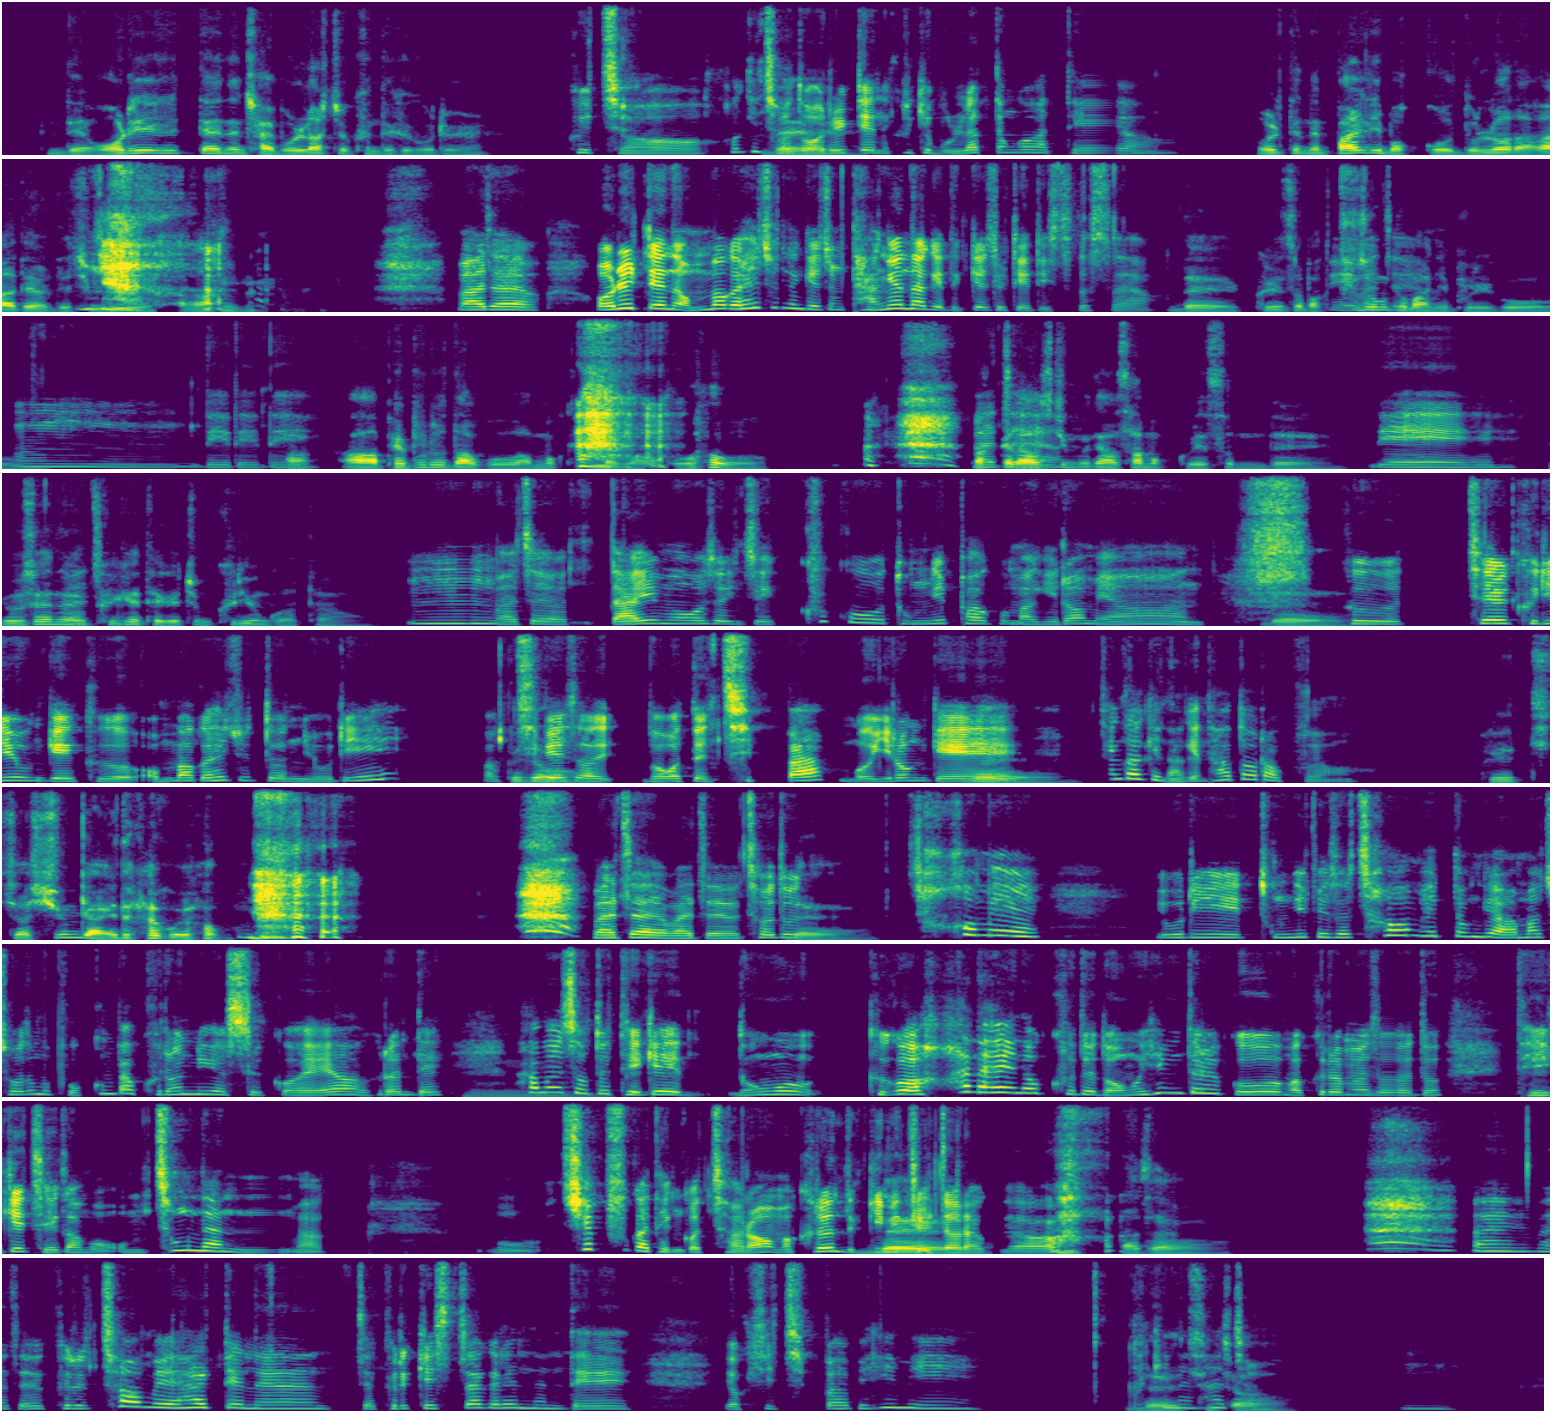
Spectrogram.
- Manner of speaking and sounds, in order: laugh; laughing while speaking: "친구들이랑"; laugh; laughing while speaking: "하고"; laughing while speaking: "아니더라고요"; laugh; tapping; other background noise; laugh
- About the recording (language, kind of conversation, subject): Korean, unstructured, 집에서 요리해 먹는 것과 외식하는 것 중 어느 쪽이 더 좋으신가요?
